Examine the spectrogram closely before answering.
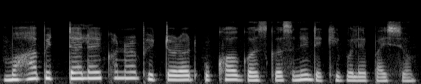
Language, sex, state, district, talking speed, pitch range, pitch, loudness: Assamese, female, Assam, Kamrup Metropolitan, 100 wpm, 190-265 Hz, 210 Hz, -16 LUFS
